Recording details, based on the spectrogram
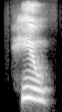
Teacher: quando eu digo a palavra Rio ó Rio então o que que acontece o i ele é uma vogal e o o é uma semivogal · O I, ele é uma vogal e o O é uma semivogal, como se fosse rio, né? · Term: ditongo decrescent, ditongo decrescente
